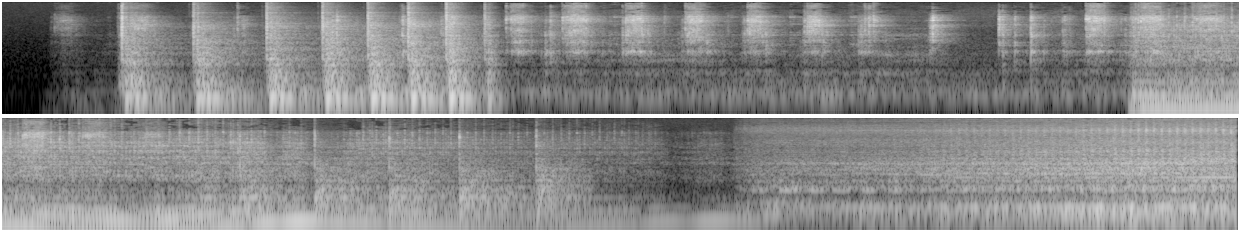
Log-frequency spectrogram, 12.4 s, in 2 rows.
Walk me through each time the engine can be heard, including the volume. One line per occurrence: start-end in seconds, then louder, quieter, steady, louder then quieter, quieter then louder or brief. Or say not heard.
5.6-12.3 quieter then louder.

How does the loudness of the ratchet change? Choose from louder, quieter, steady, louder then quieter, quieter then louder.
louder.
